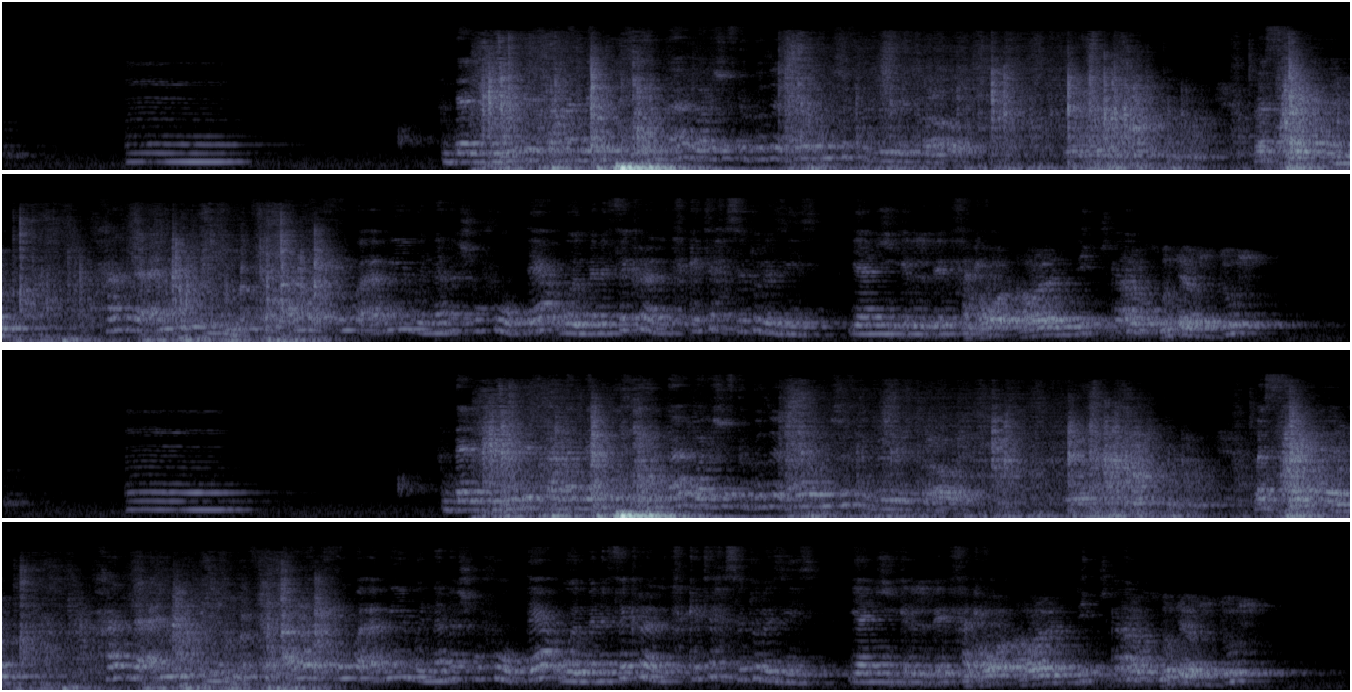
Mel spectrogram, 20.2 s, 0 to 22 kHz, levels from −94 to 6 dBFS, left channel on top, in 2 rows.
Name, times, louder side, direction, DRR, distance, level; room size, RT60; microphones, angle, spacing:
voice 1, 0.9-1.8 3.3-7.1 9.4-10.1 10.8-16.2 16.4-17.5 18.4-18.7, right 2 dB, 35° right, -8 dB, 1.1 m, -50 dB
sound 1, 3.5-5.4 5.8-12.5, equal, 45° left, 0.8 m, -36 dB
voice 2, 6.9-7.2 7.9-10.2 11.7-11.9 17.3-18.1 18.5-19.5, equal, 15° left, -6 dB, 1.0 m, -48 dB
3.3 x 2.6 x 3.1 m, 0.96 s
head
